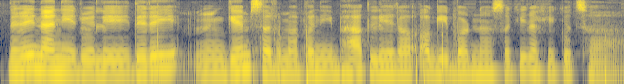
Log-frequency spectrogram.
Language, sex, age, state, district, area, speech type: Nepali, female, 30-45, West Bengal, Kalimpong, rural, spontaneous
